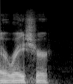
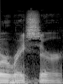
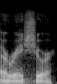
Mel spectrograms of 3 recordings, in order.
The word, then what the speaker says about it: Erasure: but it's actually a song by Erasure, or Eraser. I don't know if how they actually pronounce it. But I think you had it right the first time. – It's spelled like sure, yeah, Erasure.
